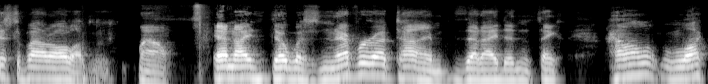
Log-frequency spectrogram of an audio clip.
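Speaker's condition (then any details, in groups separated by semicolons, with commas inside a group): No condition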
